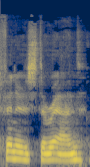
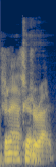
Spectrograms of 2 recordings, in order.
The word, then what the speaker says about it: finasteride: which has finasteride as a... – finasteride.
